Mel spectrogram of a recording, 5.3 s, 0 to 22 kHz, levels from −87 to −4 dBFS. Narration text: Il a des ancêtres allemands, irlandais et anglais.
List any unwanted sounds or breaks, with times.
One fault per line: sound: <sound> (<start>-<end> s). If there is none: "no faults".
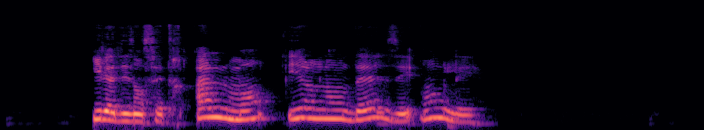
no faults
